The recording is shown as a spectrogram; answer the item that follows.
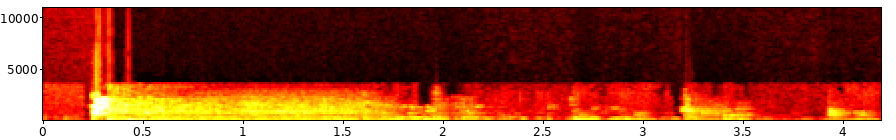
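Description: An explosion: a sudden loud bang followed by about two seconds of rolling rumble that slowly fades, then two fainter thumps near the end.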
